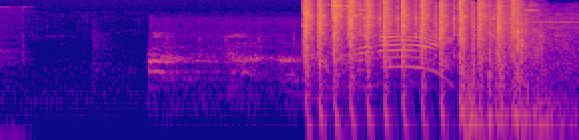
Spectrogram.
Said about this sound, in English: I'm shooting. They're shooting me.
